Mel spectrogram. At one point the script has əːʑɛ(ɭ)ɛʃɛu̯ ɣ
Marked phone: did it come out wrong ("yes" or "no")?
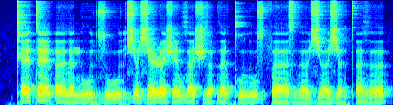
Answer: no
